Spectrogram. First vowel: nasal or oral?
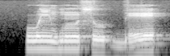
nasal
